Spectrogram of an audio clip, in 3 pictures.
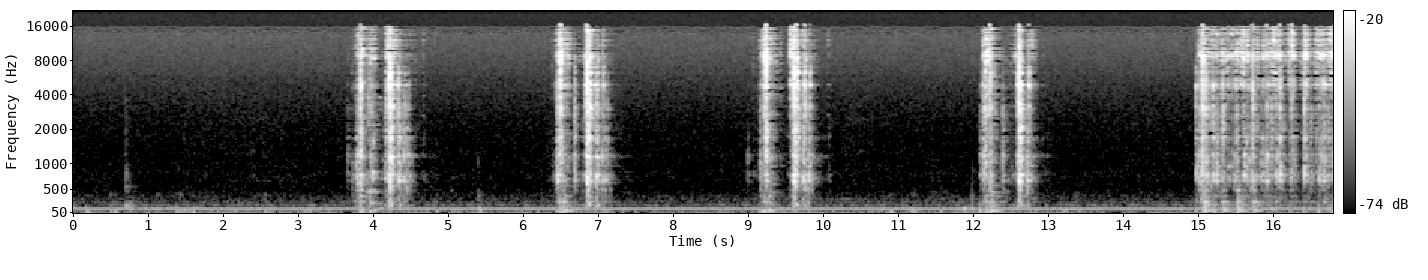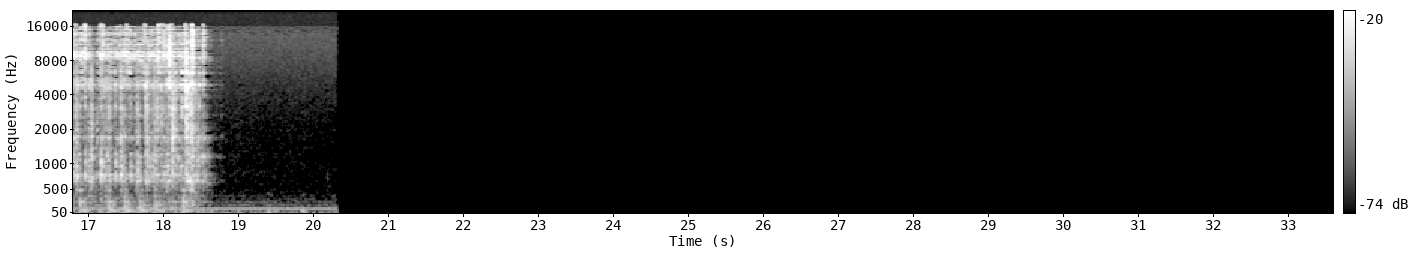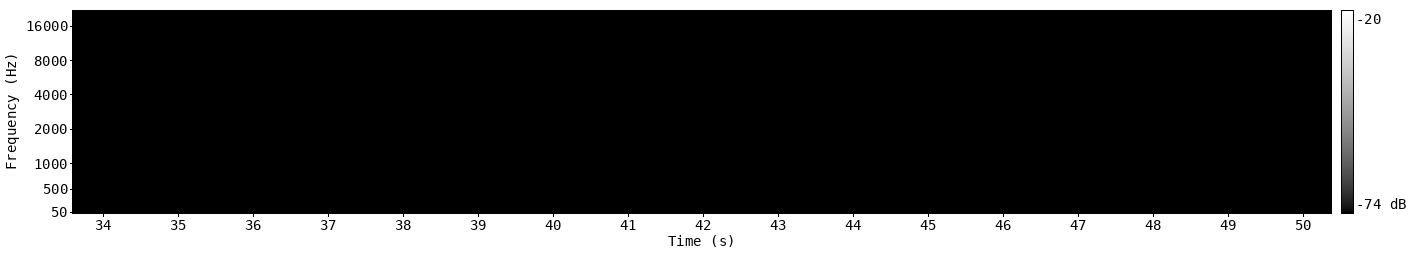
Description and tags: untitled toilet handle
handle, field-recording, toilet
